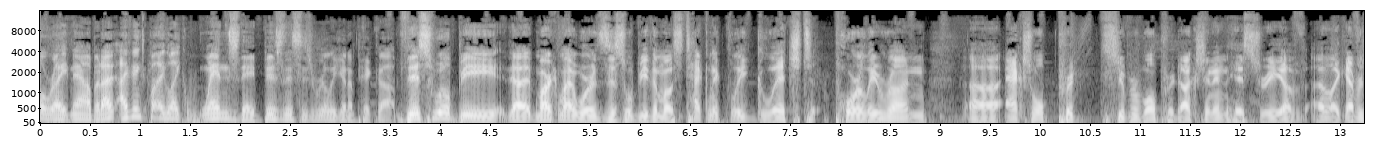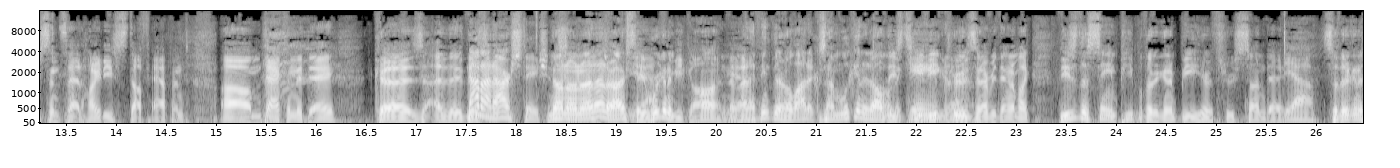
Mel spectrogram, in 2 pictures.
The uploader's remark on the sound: live on Radio Row in Las Vegas!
